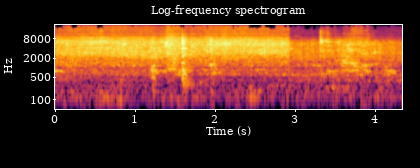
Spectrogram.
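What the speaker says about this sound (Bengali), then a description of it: "তো 4-5 মিনিট ভালো করে নেড়ে চেড়ে কষিয়ে নেব।" Ridge gourd and potato pieces sizzle steadily in a hot pan for a prawn curry, with occasional close scrapes and clinks of stirring, and no one speaking.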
